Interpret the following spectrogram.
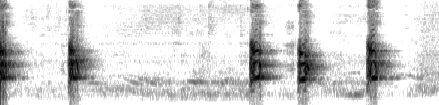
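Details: Four-month-old English Springer Spaniel puppy barking while playing: five short, sharp, loud barks, two early and three close together near the end, with quiet gaps between.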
